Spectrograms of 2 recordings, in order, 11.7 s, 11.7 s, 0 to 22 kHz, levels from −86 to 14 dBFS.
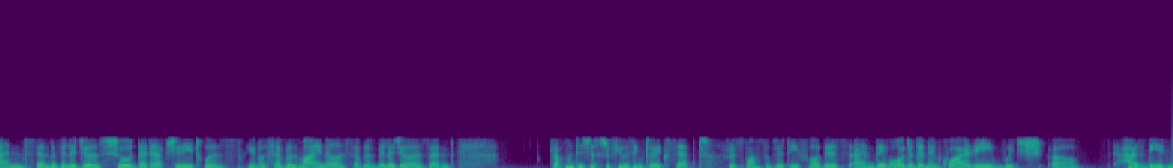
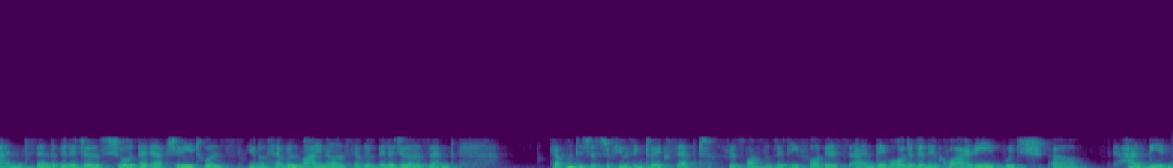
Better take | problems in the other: first | room echo; dies away in 0.3 s

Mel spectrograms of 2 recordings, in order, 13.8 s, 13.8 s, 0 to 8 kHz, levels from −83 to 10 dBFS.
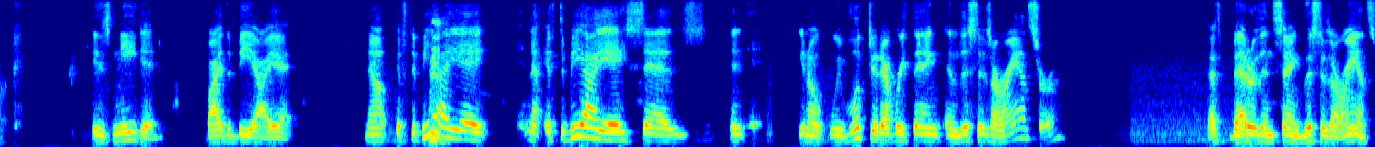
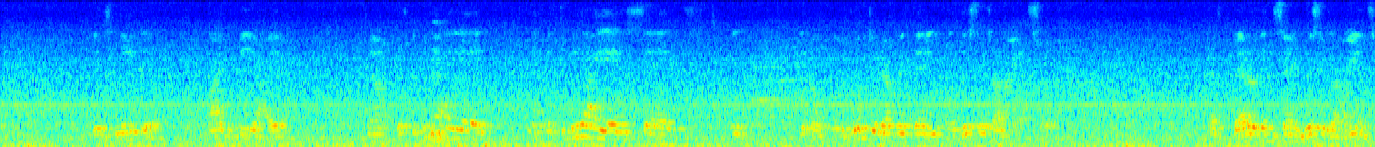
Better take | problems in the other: first | background sound (Mechanisms); 3 dB below the speech // room echo; dies away in 0.7 s

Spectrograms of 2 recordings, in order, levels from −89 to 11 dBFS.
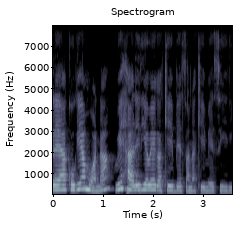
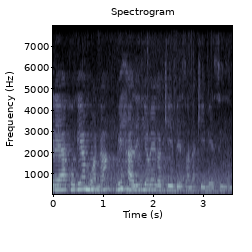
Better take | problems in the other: first | background sound (Traffic noise, roadway noise); 16 dB below the speech // room echo; dies away in 1.3 s

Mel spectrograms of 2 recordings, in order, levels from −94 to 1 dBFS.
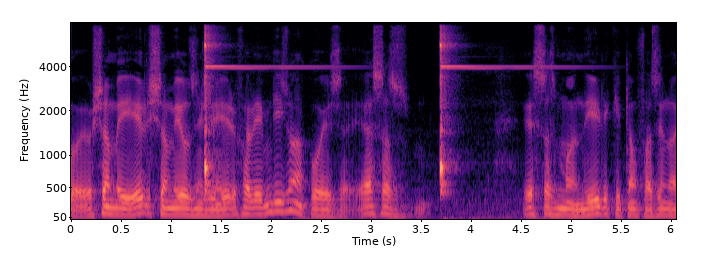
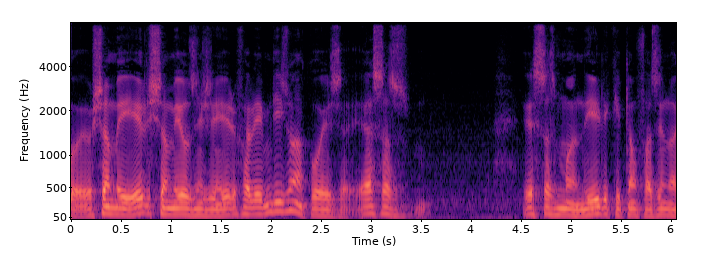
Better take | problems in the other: second | background sound (Marimba, xylophone); 1 dB below the speech

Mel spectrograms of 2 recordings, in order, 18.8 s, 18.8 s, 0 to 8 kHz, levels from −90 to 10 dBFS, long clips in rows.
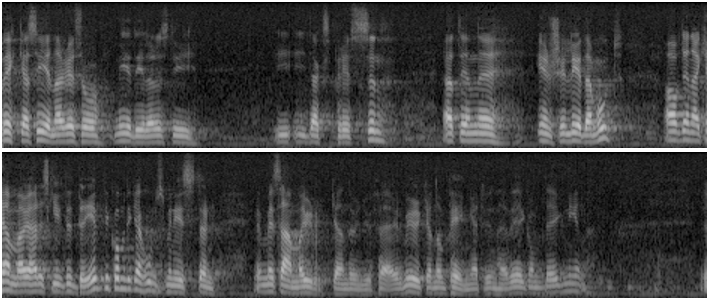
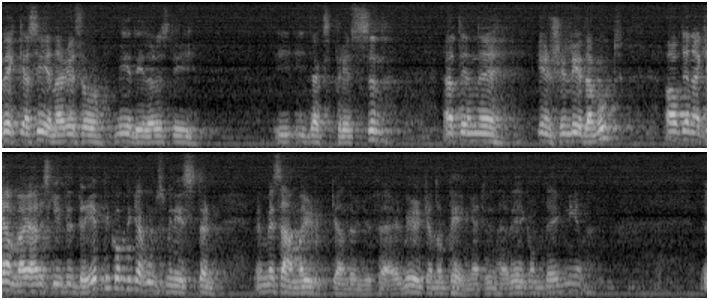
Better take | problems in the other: first | room echo; dies away in 0.8 s

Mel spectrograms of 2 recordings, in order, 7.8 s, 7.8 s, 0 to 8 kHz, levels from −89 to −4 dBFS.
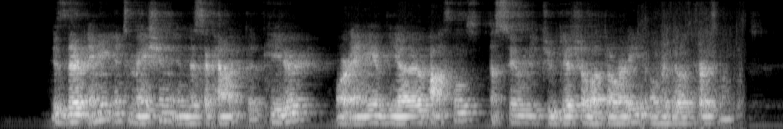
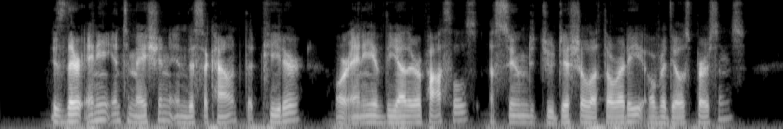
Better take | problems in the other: second | noise reduction (neural separator model SepFormer DNS4)

